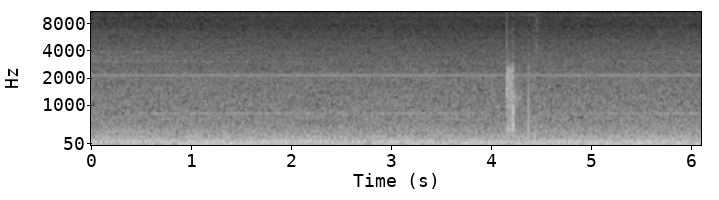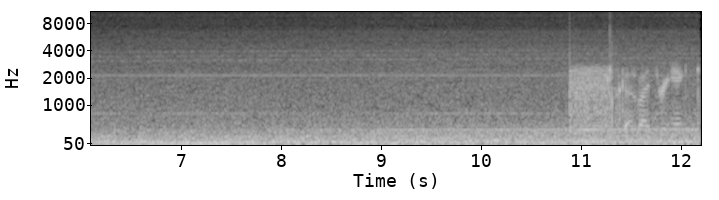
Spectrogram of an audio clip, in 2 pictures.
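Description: Constant cabin roar of a Boeing 777 from a flight simulator sound pack, a steady broadband hum with faint tones, brief beeps and a short radio-like chirp near the end.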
